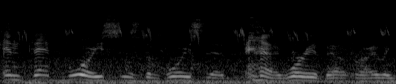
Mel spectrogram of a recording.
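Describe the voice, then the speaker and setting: An older man with a slightly high voice reminisces in an informal memorial speech to people gathered in a garden, rambling and halting, often pausing. There is no working PA, and a distant camera mic picks him up amid outdoor noise.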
